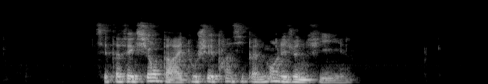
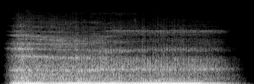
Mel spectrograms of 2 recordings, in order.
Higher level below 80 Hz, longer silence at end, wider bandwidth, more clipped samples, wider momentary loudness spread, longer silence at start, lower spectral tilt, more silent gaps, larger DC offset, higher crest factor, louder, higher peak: second, -64 dBFS vs -6 dBFS; first, 1.35 s vs 0.25 s; first, 7.6 kHz vs 5.2 kHz; neither; first, 13 LU vs 6 LU; first, 1 s vs 0.1 s; about the same, -7 dB/octave vs -7 dB/octave; neither; neither; first, 18 dB vs 6 dB; second, -21 LUFS vs -14 LUFS; second, -4 dBFS vs 0 dBFS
